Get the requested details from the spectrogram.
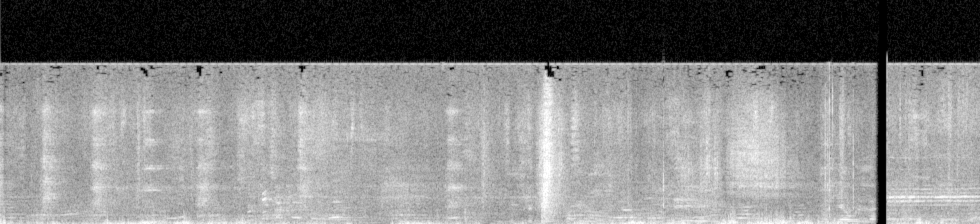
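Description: A crowd murmurs and chatters in an echoing hall.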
